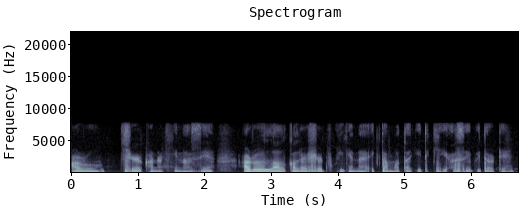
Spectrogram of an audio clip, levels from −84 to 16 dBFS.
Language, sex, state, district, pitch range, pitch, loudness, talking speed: Nagamese, male, Nagaland, Dimapur, 185-210 Hz, 200 Hz, -23 LUFS, 150 wpm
